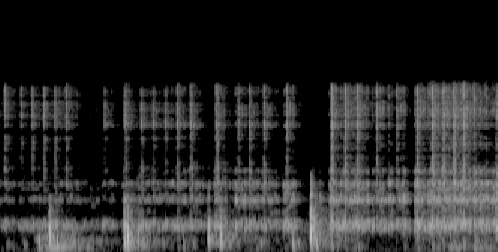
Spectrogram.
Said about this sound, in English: That's an interesting letter you're typing.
